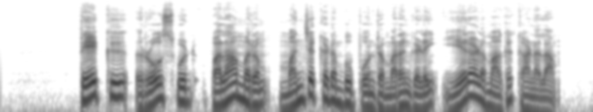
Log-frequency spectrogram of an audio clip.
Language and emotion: Tamil, neutral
